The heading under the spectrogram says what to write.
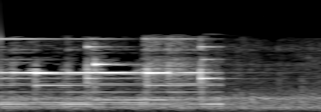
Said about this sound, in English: Again with the chimes.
